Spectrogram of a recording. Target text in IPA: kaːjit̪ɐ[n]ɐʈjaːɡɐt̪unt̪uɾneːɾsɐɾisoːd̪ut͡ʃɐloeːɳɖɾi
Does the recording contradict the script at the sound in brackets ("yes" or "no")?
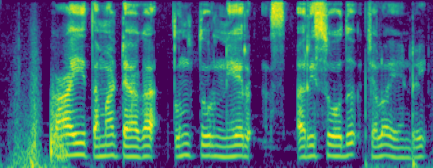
yes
